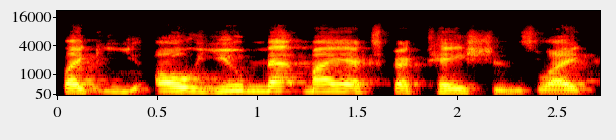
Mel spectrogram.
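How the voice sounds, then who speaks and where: Brief: male comic, husky and high-pitched, loose and animated. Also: normal speed. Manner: animated, acts out crowd members and swears. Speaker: comedian. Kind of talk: casual chat.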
